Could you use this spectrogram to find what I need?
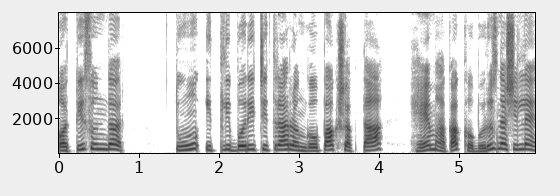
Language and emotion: Goan Konkani, surprised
